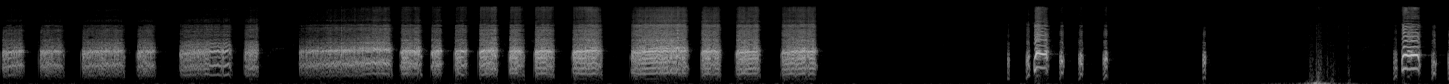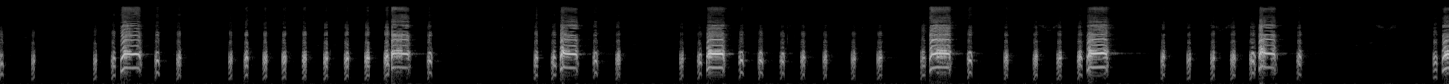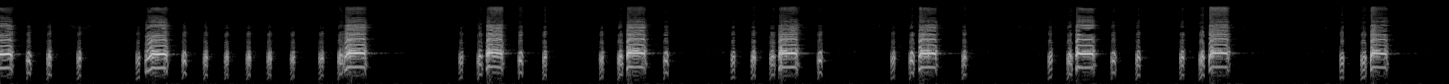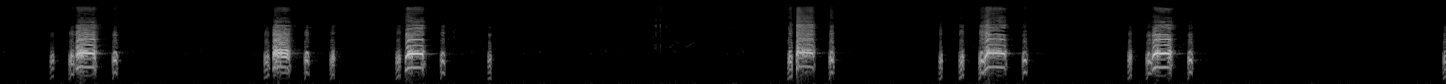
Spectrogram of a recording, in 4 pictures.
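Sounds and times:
hen clucking: 0.0 - 8.2, 10.0 - 11.2, 13.1 - 18.9, 19.8 - 27.6, 28.8 - 32.8, 33.5 - 38.8, 39.4 - 41.5, 42.1 - 43.1, 43.9 - 44.8, 46.0 - 48.8, 51.3 - 52.0, 52.8 - 53.8, 54.7 - 55.6.

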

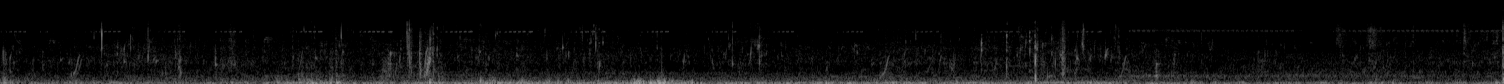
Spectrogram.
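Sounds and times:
small clicks and splashes: 0.0 - 11.4
wind rumbling on microphone: 0.0 - 15.0.

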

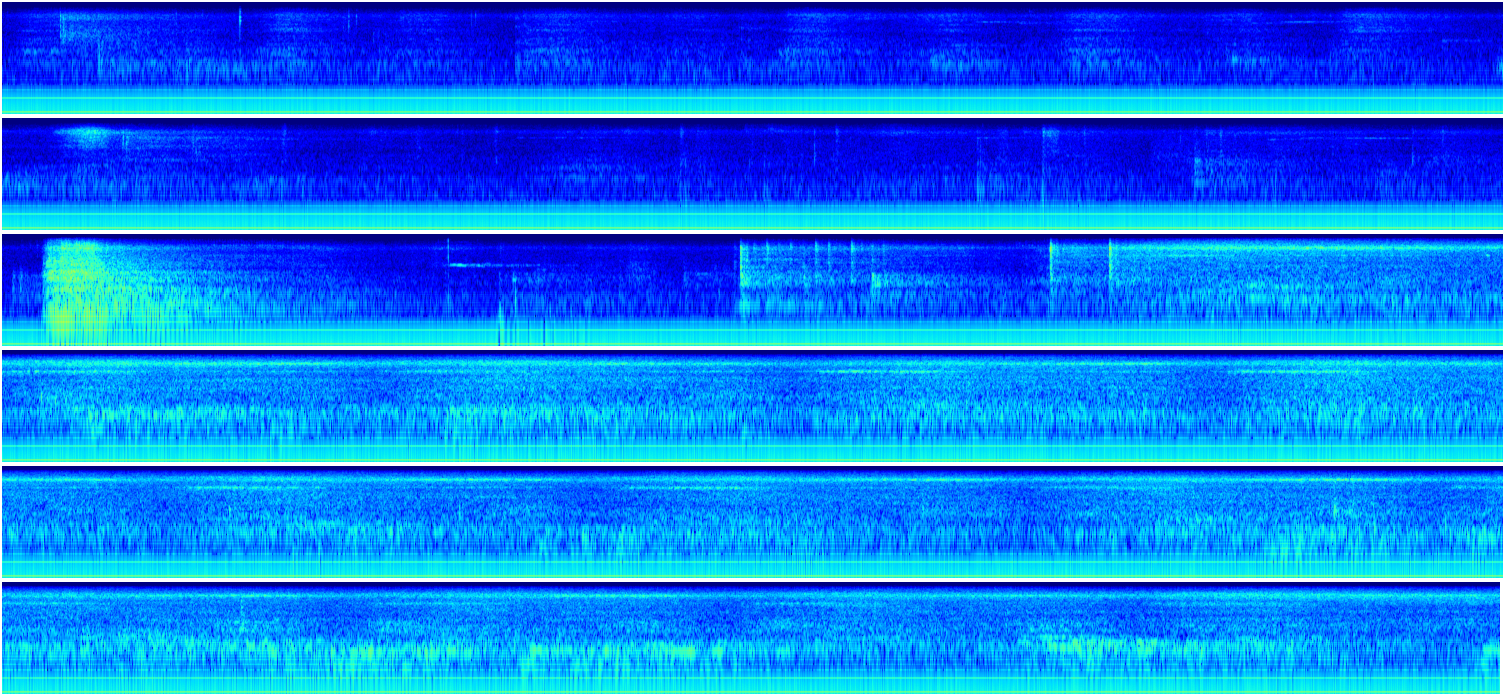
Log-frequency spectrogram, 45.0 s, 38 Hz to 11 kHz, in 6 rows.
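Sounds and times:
rowing machine fan whooshing: 15.2 - 17.2, 20.2 - 45.0.

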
